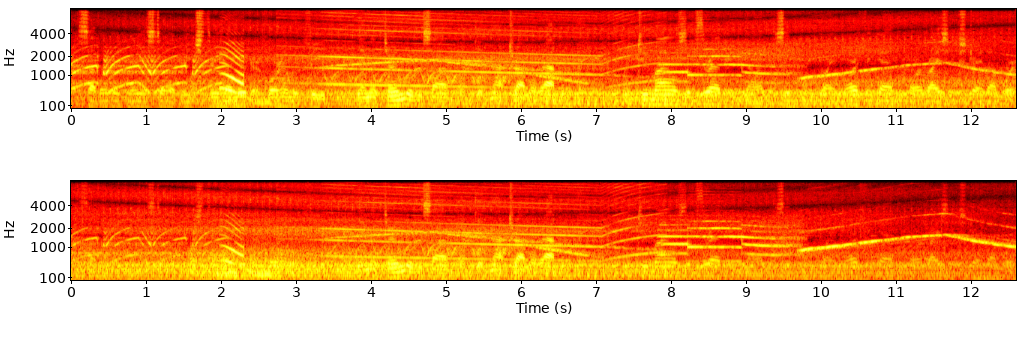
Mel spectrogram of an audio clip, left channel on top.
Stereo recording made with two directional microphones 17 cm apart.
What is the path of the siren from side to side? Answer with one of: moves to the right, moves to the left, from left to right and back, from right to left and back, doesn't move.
moves to the right.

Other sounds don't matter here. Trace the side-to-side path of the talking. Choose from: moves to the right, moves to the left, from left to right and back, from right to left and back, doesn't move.
from left to right and back.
